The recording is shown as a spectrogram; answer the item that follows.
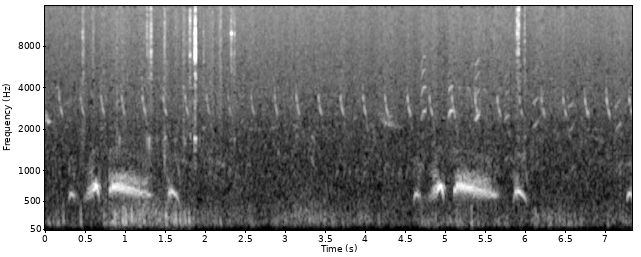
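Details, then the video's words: Spotted dove, wild, high mountain forest in Thailand, responding during decoy calling: two phrases about four seconds apart, each a short note, a long slurred hoarse coo and a clipped final note, with small birds chirping high in the background. "นกป่าคารม โยน 4 3 2 1 กุก เรียก 1 2 กุก"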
